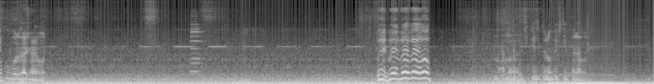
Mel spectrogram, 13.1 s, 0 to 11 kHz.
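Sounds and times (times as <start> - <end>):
parking sensor beeps: 0.0 - 11.7
car engine running: 0.0 - 13.0.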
